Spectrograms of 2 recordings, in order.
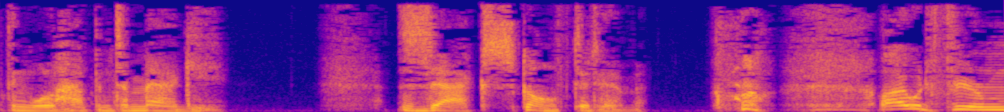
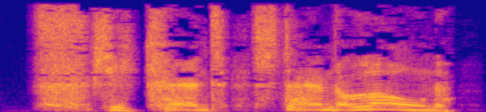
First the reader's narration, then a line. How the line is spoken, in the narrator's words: Ren roared as his anger boiled inside him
